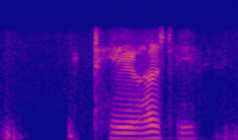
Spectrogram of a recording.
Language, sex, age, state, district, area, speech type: Kashmiri, male, 18-30, Jammu and Kashmir, Kulgam, rural, conversation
